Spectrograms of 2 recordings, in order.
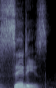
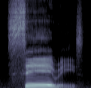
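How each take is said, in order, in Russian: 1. Первый гласный держим коротким. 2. Первый гласный тянем, он долгий. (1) "не series" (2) "Мы тянем э ... такой же звук, когда мы говорим series"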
